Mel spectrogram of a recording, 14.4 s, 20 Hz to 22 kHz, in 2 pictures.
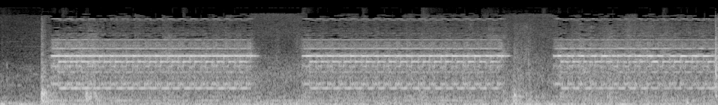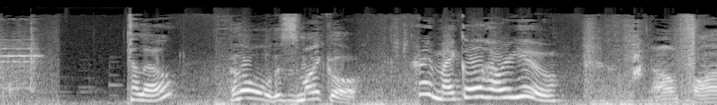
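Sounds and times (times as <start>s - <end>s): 
telephone ringing with electronic trill: 0.5s - 7.8s
speech: 8.5s - 12.8s, 13.7s - 14.3s.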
